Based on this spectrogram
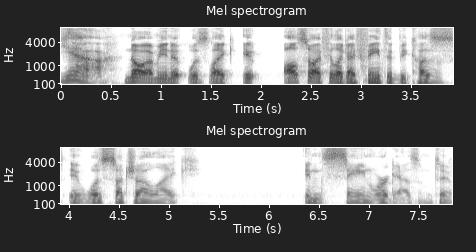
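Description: A plain, everyday voice with an American accent, at a fairly slow pace with ordinary pitch variation, in a dry, close sound with no echo. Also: man, medium pitch for a man, very clean recording, silent background. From Buffalo, New York. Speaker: comedian. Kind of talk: casual chat.

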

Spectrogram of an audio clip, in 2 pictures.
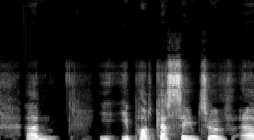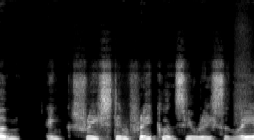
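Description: A man's high-pitched voice at a moderate pace, dry and close with no echo, over a quiet background. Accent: Yorkshire. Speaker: podcast host. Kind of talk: casual podcast interview. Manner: halting, filler-heavy.

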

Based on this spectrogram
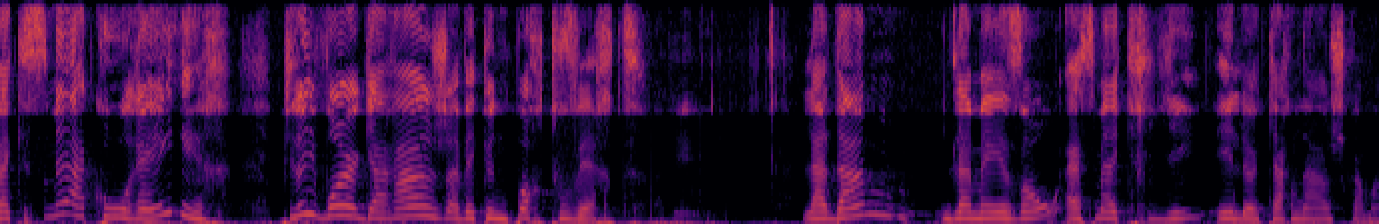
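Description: In a Quebec accent, a woman speaks fairly slowly in a high voice with lively intonation, leaving long, frequent pauses. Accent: Québécois French. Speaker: podcast co-host. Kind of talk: storytelling.

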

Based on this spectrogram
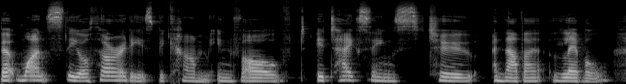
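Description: In an Australian accent, a woman speaks at a very deep, low pitch with ordinary pitch variation and hardly any pauses, on a very clean recording with a silent background. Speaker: podcast host, abuse survivor advocate. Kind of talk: advice podcast monologue.

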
